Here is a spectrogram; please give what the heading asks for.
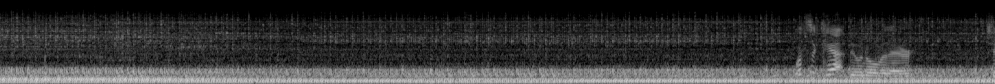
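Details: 1959 Chevy Biscayne parked for years in a salvage yard, fuel pump disconnected, idles steadily and very smoothly with no misses or knocks while burning off the fuel left in the leaking carburetor.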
